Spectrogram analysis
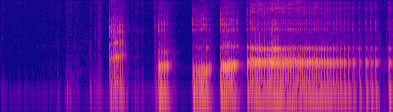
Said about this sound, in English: That was the best freaking burp. Let me hear that burp again.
